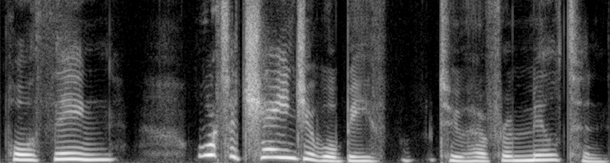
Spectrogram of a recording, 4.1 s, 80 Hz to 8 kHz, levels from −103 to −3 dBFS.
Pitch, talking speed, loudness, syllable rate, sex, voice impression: 250 Hz, 175 wpm, -18 LUFS, 4.6 syllables/s, female, feminine, middle-aged, tensed, powerful, slightly hard, slightly halting, intellectual, friendly, lively, intense, slightly sharp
